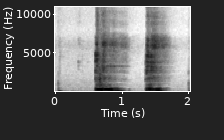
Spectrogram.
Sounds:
Throat clearing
